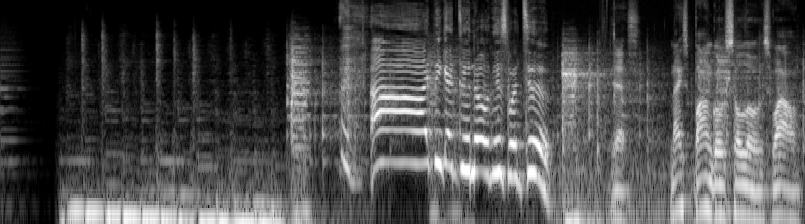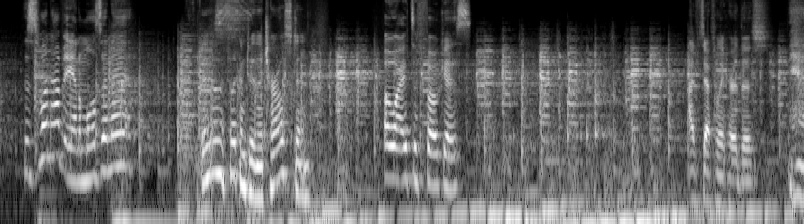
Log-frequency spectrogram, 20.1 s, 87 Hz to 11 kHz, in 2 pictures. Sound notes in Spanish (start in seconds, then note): 0.7 música de jazz; 4.2 riendo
